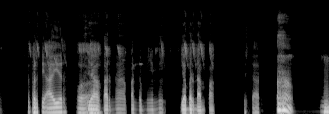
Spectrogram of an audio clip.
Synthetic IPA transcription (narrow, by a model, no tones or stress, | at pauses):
səpərt̪iaɪr | jakaɾənapandəmiːni | jabərdampa̰k̚ | bəst̪a̰r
